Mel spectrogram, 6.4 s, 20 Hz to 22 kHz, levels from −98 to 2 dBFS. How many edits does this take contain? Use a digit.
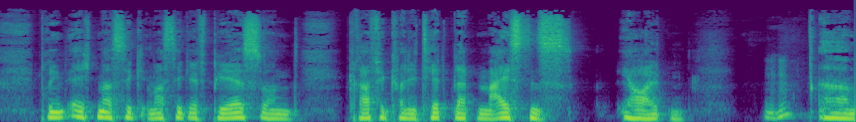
1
